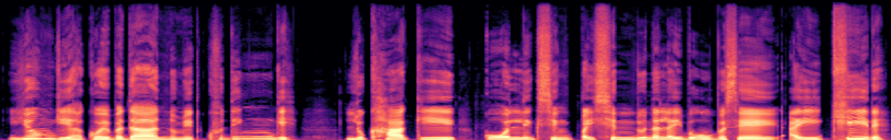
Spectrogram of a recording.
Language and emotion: Manipuri, disgusted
